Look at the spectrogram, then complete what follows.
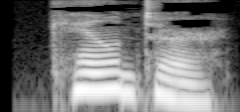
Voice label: "Counter", English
